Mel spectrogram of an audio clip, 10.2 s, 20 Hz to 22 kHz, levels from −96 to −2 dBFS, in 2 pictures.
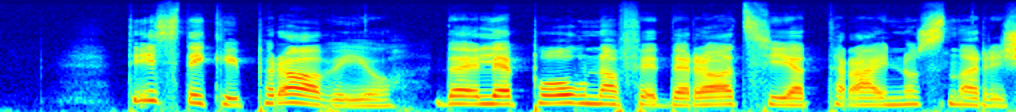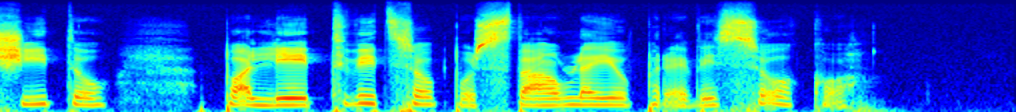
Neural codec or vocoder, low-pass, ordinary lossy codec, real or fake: none; none; none; real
